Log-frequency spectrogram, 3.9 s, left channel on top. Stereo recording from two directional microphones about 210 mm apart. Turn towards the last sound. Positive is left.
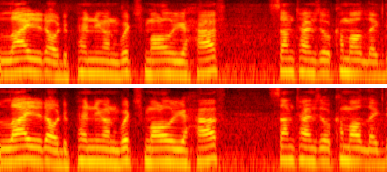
turn(degrees=-40)  # may be behind; listen again after turning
